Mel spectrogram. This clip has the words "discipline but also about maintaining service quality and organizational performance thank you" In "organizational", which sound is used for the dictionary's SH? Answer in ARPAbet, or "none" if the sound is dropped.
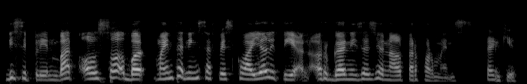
S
